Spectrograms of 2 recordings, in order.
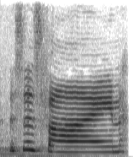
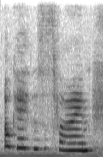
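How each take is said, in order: First: Slow, drawn-out self-reassurance; forced calm. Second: High-pitched, strained self-reassurance; forced calm. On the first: New mom reassuring herself in the store, slow forced calm. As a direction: stretch it out, trying to convince yourself. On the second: New mom telling herself as baby wakes, forced calm. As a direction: insist all is okay in a high voice. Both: Retold or imitated.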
